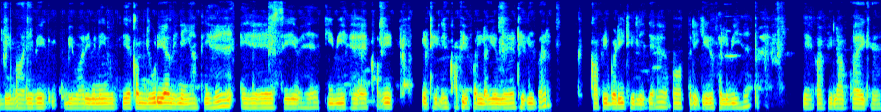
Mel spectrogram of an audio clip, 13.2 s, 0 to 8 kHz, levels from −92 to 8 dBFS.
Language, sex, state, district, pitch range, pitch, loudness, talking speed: Hindi, male, Uttar Pradesh, Etah, 120-125 Hz, 120 Hz, -24 LUFS, 185 wpm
